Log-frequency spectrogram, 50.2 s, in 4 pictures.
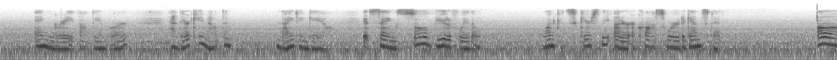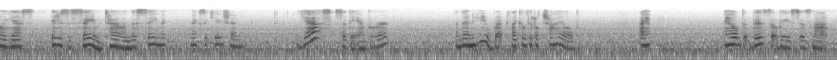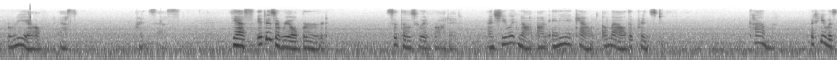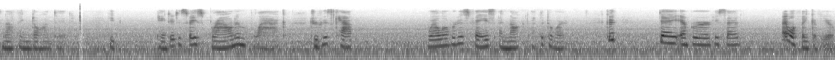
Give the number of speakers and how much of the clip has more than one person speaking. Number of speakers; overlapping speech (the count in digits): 1, no overlap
